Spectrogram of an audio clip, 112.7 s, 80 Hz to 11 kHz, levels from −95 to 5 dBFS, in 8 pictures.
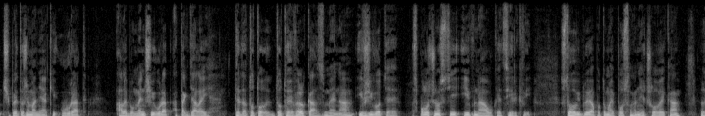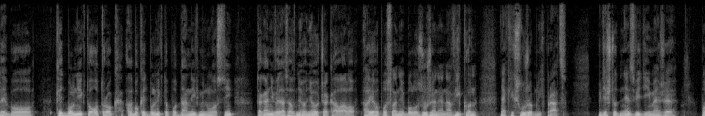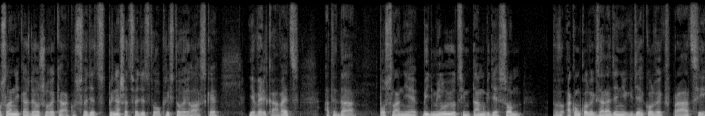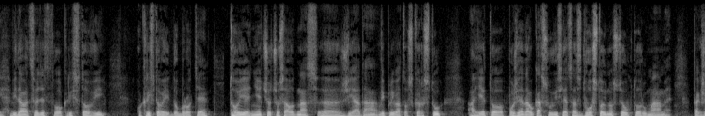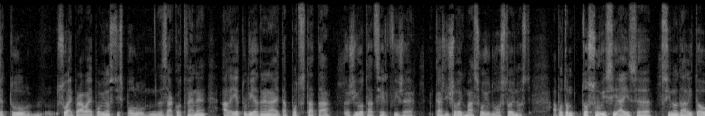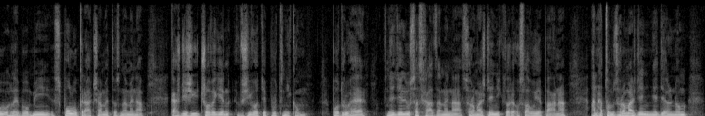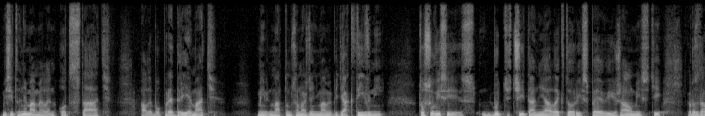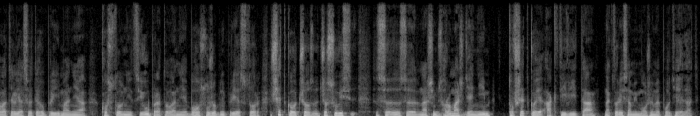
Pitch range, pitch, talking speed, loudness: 110-135 Hz, 120 Hz, 120 wpm, -29 LUFS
